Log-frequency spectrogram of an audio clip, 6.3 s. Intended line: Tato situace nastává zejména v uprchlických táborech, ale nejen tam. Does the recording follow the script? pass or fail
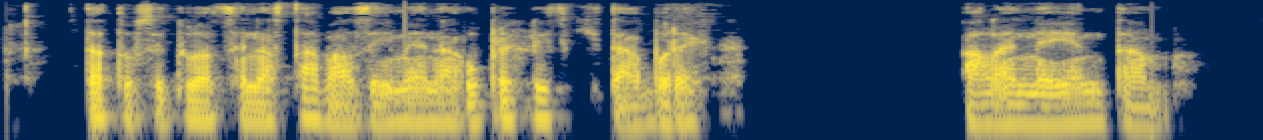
fail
